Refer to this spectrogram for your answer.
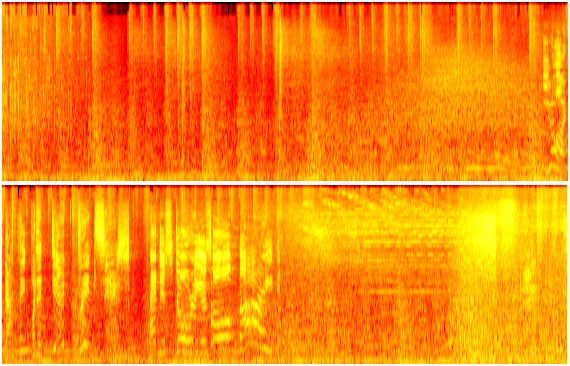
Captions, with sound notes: You're nothing but a dead princess, and Astoria is all mine. [shimmering]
